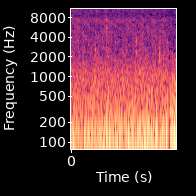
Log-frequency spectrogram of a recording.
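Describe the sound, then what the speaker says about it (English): Heavy rain pouring steadily, a dense, continuous hiss of drops striking surfaces outdoors, loud and unbroken with no voices. "It is finally starting to rain heavily."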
